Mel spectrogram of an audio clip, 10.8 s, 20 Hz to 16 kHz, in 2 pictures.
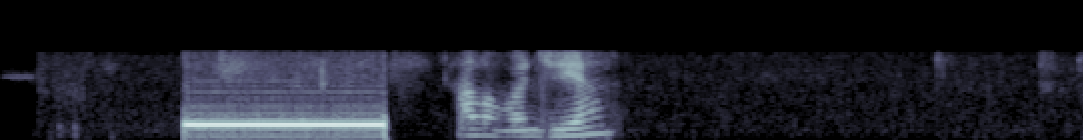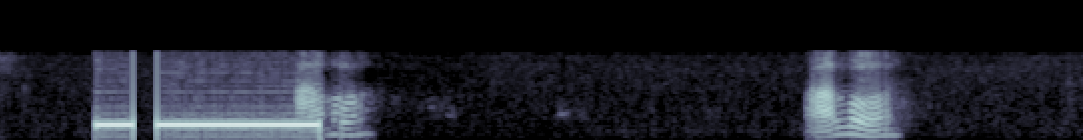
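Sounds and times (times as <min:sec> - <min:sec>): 
telephone line tone during an unanswered call: 0:00.9 - 0:02.0, 0:05.9 - 0:07.0
speech: 0:02.4 - 0:03.2, 0:07.0 - 0:07.3, 0:09.4 - 0:10.0.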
